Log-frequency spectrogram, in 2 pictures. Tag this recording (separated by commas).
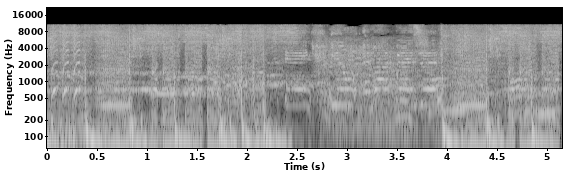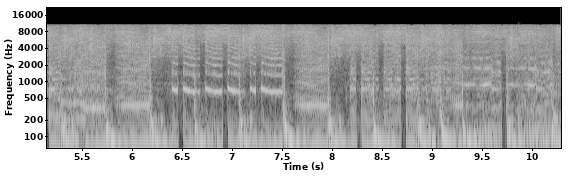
Music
